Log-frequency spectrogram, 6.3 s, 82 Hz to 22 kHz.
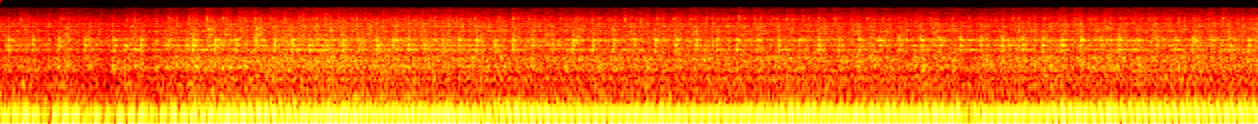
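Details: Yamaha XS650 twin, started cold in an unheated shop: deep, steady rumble at fast cold idle, no misses or knocks; warming up normally.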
